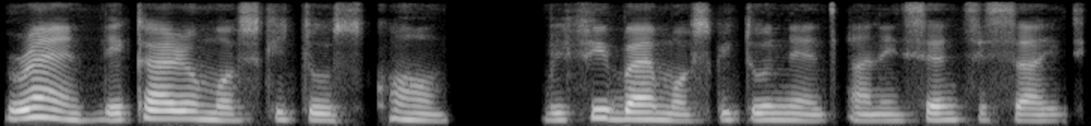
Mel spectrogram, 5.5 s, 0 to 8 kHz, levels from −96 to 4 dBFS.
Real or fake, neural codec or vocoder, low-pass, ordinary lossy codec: fake; autoencoder, 48 kHz, 32 numbers a frame, DAC-VAE, trained on Japanese speech; 7.2 kHz; none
